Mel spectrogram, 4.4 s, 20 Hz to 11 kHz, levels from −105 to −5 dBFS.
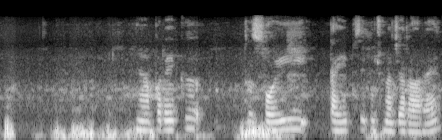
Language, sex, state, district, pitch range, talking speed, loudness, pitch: Hindi, female, Haryana, Rohtak, 165-185 Hz, 150 wpm, -20 LUFS, 175 Hz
